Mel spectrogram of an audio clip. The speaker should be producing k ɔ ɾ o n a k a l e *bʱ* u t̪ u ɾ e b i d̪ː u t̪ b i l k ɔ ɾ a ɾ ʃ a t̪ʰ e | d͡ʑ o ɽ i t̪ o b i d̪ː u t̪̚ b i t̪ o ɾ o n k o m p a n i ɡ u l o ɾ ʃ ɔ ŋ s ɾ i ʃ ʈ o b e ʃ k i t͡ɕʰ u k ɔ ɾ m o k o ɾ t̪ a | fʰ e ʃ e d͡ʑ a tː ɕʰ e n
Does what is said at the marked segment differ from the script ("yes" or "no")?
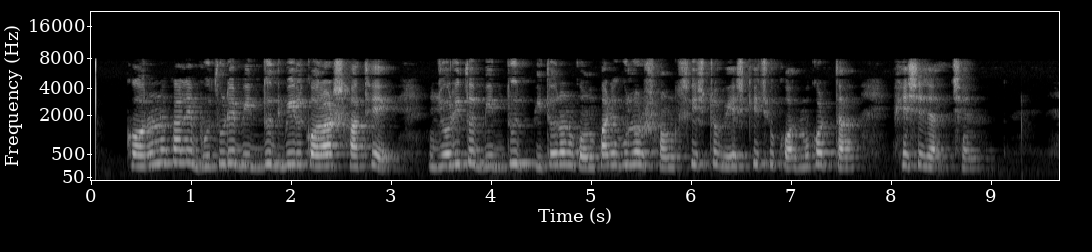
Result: no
